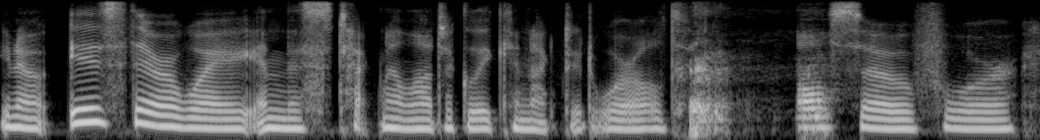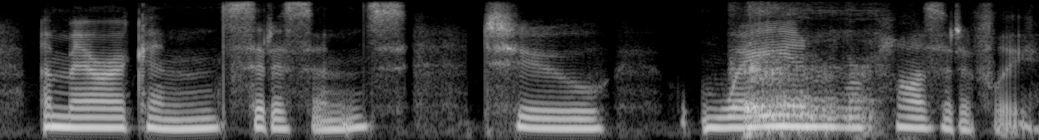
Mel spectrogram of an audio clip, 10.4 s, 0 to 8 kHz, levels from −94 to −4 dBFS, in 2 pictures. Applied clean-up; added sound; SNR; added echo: neural mask model RNNoise.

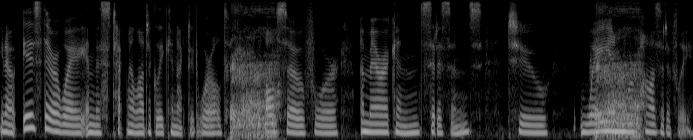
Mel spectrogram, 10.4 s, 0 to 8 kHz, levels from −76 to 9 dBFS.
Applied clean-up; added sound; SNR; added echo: none; Dog; 1 dB; none.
